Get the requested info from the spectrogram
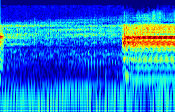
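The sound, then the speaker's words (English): A harsh, continuous electronic alarm buzz from a computer drones steadily and loudly, then shifts to a brighter, more piercing tone partway through. No one speaks. “Because I'm getting sick of this alarm noise.”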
